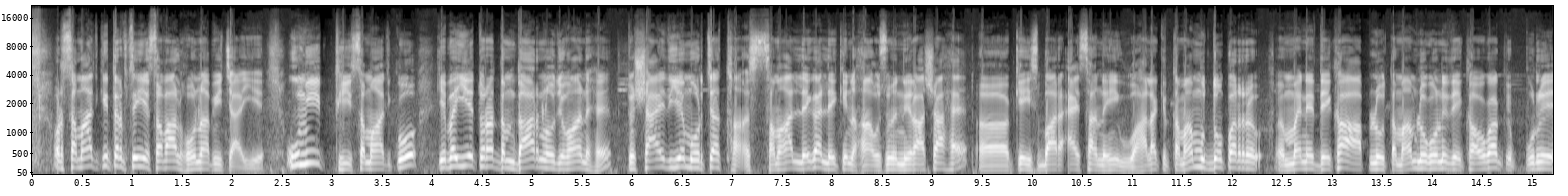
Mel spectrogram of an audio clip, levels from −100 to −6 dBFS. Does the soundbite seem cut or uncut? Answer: cut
